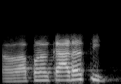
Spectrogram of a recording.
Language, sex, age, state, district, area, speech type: Odia, male, 18-30, Odisha, Khordha, rural, conversation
